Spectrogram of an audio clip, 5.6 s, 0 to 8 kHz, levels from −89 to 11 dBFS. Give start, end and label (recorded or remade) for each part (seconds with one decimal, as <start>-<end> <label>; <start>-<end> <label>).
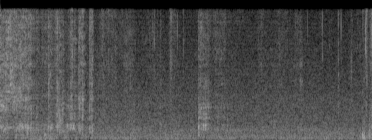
0.0-4.8 remade; 4.8-5.6 recorded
